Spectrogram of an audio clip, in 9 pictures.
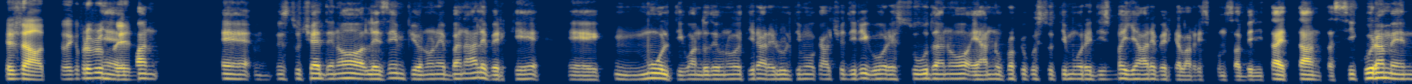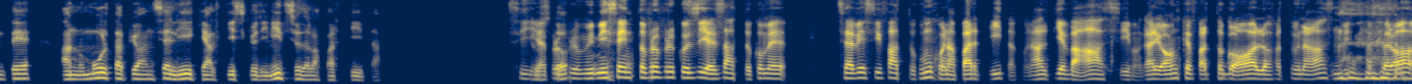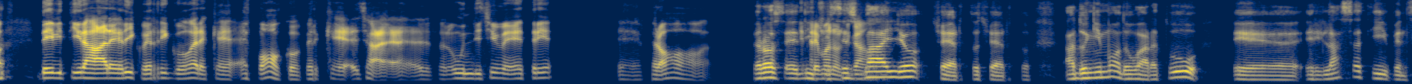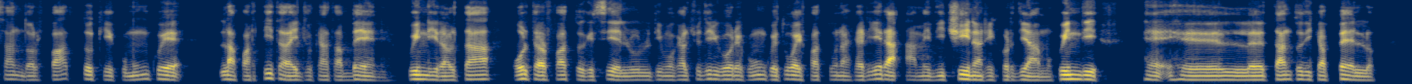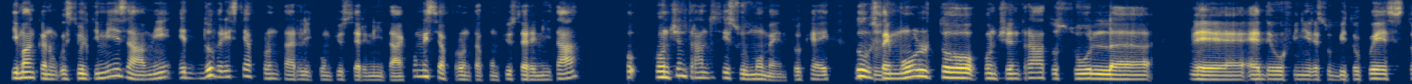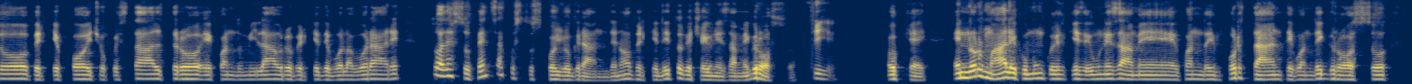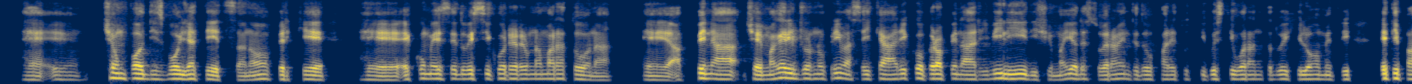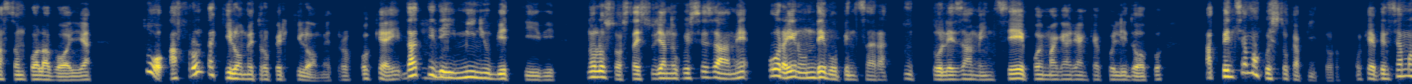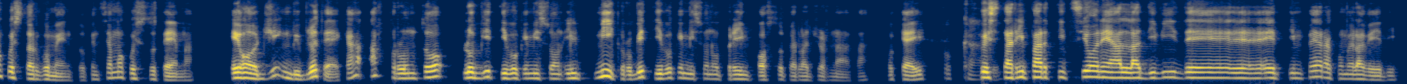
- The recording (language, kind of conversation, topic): Italian, advice, Perché mi sento in colpa o in ansia quando non sono abbastanza produttivo?
- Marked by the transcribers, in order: "proprio" said as "propio"; "proprio" said as "propio"; chuckle; "cioè" said as "ceh"; "cioè" said as "ceh"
